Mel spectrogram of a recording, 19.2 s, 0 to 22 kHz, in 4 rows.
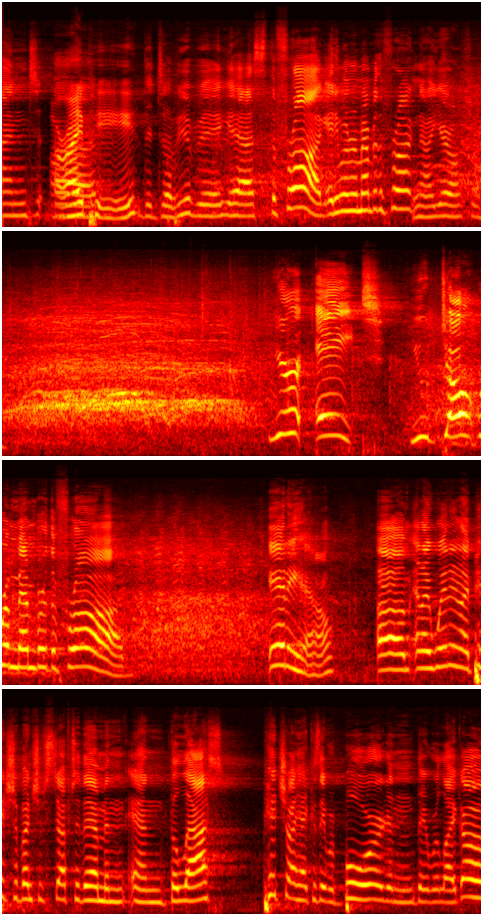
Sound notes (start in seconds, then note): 4.6 audience cheering; 4.6 audience applauding; 10.8 audience laughs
